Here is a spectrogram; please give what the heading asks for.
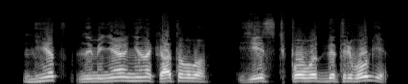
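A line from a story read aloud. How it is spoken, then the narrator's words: Snorting. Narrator (Russian): Злобный хмыкнул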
